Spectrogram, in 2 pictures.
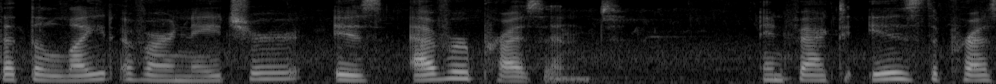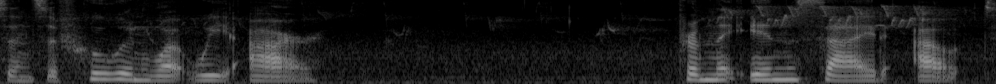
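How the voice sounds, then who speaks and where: Soft-spoken and at medium pitch, a woman talks at a very slow pace with fairly even intonation and long, frequent pauses. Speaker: spiritual guide. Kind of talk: guided meditation. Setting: outdoors.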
